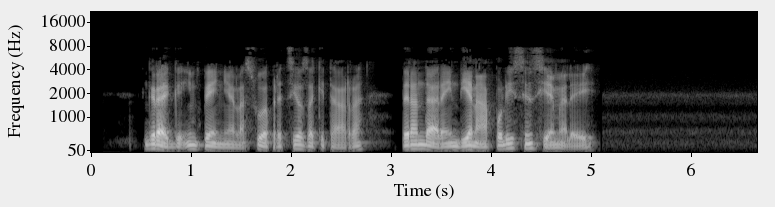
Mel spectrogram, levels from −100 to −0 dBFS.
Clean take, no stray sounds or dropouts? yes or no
yes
